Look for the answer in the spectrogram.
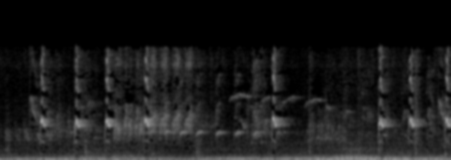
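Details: Bayeman bird in energetic song: clipped, high chirps sliding slightly downward, in bursts of three or four separated by quieter twittering, with a low humming background.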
